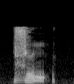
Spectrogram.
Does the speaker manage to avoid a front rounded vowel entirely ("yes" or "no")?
yes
